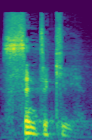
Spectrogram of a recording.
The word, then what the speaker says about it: Syntyche: But today, Euodia and Syntyche stop fighting. I Googled Syntyche, how to pronounce that. I said it like 12 times yesterday, about 30 times this morning. Syntyche.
